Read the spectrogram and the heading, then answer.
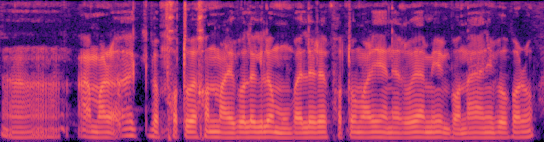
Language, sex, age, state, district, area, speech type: Assamese, male, 45-60, Assam, Darrang, rural, spontaneous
